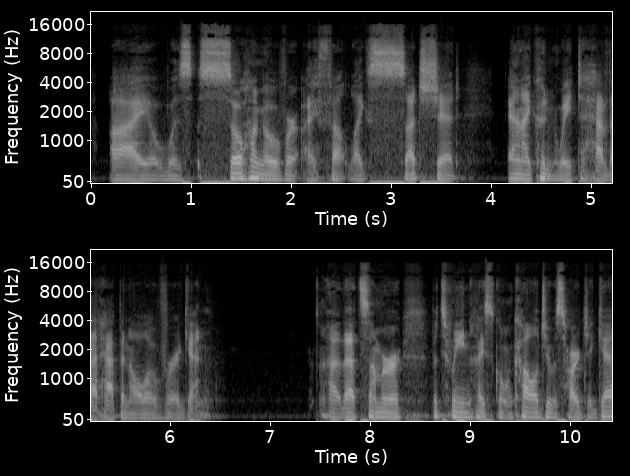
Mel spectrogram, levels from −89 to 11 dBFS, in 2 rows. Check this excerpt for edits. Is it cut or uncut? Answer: uncut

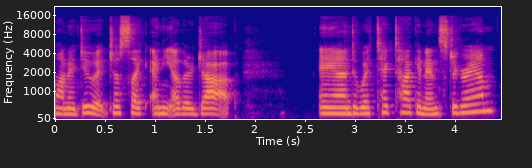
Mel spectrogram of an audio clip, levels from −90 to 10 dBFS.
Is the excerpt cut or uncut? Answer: cut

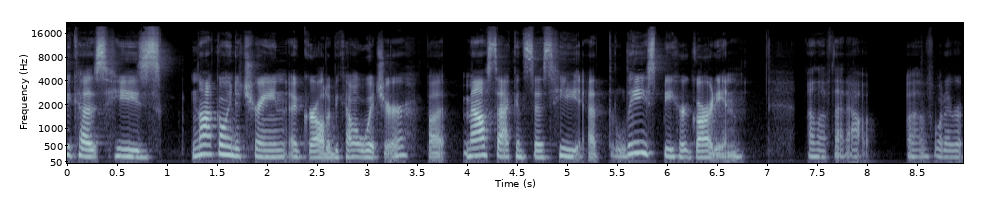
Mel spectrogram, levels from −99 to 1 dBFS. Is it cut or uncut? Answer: cut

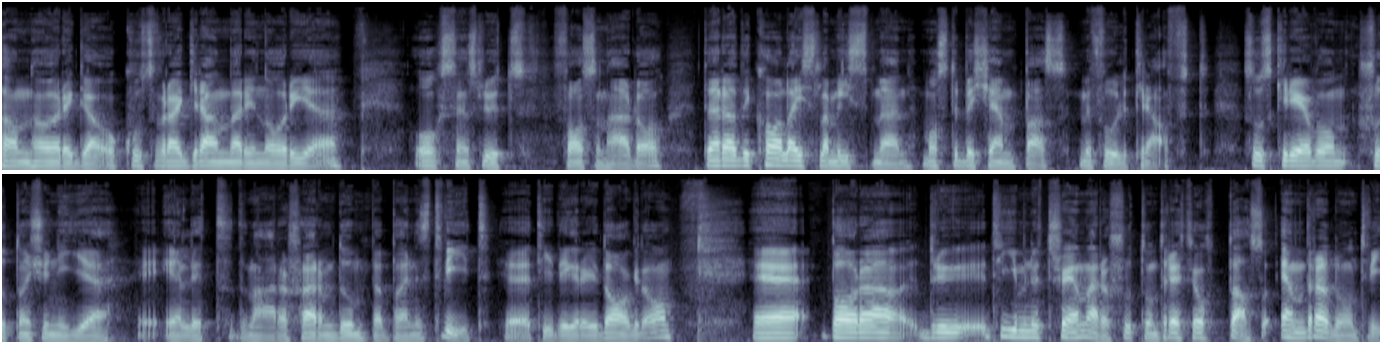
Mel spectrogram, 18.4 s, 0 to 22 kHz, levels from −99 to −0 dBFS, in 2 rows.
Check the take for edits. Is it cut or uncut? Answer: cut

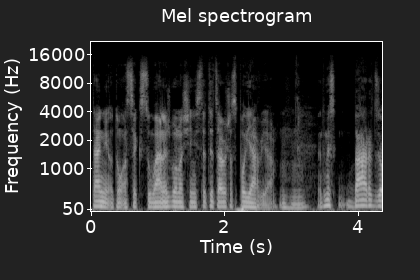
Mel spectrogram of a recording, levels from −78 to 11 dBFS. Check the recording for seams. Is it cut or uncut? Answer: cut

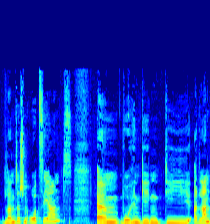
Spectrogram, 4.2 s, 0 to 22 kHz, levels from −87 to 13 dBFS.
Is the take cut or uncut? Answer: uncut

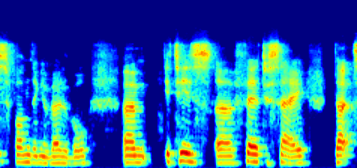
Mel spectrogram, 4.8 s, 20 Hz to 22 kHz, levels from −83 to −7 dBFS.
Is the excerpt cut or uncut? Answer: cut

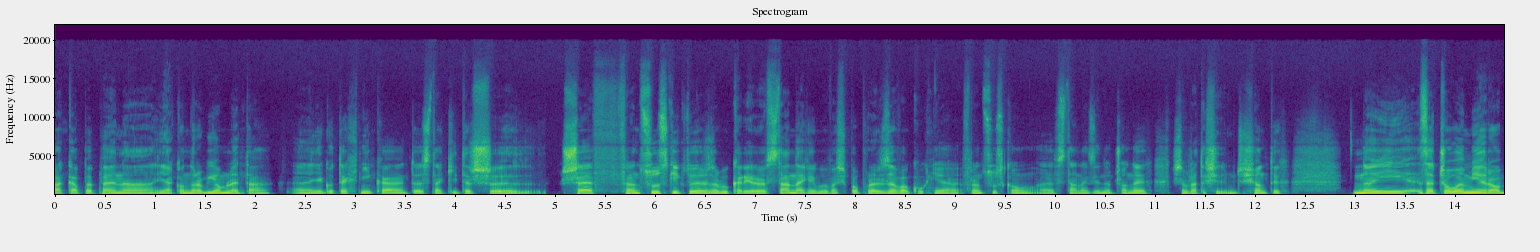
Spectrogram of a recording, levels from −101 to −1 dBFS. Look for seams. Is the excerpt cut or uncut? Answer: uncut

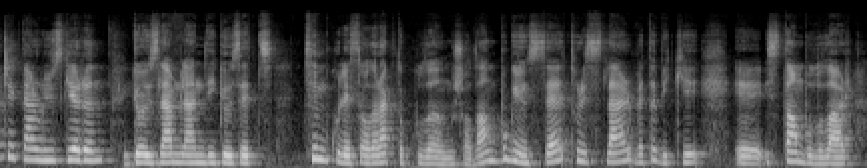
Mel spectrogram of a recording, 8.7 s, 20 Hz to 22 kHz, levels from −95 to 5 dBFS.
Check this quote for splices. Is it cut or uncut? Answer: cut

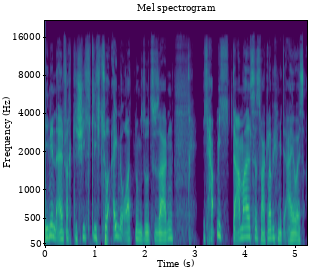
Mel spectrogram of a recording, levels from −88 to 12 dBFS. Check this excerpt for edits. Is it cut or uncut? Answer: uncut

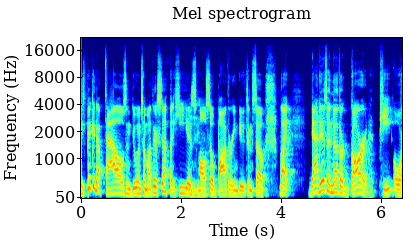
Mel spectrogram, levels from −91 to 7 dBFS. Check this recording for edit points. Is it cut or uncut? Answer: uncut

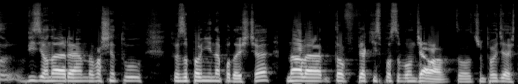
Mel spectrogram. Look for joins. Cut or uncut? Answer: cut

